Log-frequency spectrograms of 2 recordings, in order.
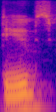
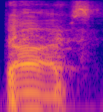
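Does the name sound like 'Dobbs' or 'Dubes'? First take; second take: Dubes; Dobbs. First: The name is said like 'Dubes'. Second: The name is said like 'Dobbs'. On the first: The speaker calls it wrong. "I would love to say it Dubes" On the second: The speaker calls it right. "I actually do uh, say it correctly"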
